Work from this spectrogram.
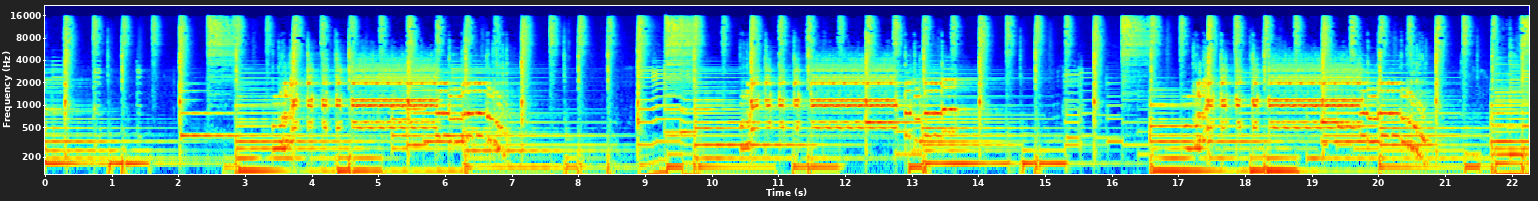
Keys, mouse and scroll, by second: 0.0 click, 0.5 ctrl+scroll up 1, 1.3 click, 2.0 F2, 2.7-3.5 ctrl+alt+click, 3.9 Delete, 5.3 click, 5.9 ctrl+alt+click, 6.9 Delete, 7.9 ctrl+scroll down 1, 8.1 click, 10.1 ctrl+scroll down 1, 10.5 z, 11.0-11.6 click, 11.4 F1, 11.9 ctrl+scroll up 1, 13.5-13.8 typing, 14.3-15.2 click, 15.2 F1, 15.9-16.5 click, 16.6 F2, 17.1 ctrl+shift+c, 17.7 click, 18.1 shift+b, 19.0 Delete, 19.3 F1, 19.7 ctrl+scroll down 1, 20.9 F7, 21.4 shift+click.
